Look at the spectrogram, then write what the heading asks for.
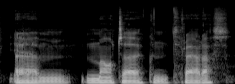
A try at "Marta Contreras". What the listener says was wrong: Contreras, yeah. Bit more R.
